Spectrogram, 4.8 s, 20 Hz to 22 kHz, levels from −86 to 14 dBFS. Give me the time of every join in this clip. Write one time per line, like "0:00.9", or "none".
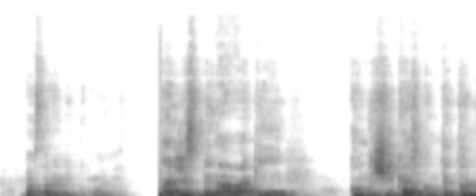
0:01.5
